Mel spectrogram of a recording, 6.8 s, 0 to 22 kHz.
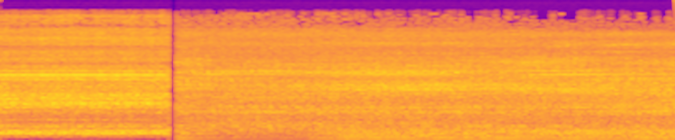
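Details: Webasto parking heater on a 1999 Seat Alhambra 1.9 TDI, after repair: after a brief break, a smooth steady combustion and fan roar holds level with no sputter or knock; normal running.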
